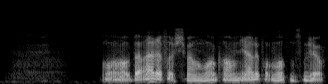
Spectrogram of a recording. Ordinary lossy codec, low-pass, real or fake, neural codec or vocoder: Opus, 64 kbps; 5.4 kHz; fake; autoencoder, 44.1 kHz, a latent of 192 numbers a frame, MeloTTS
